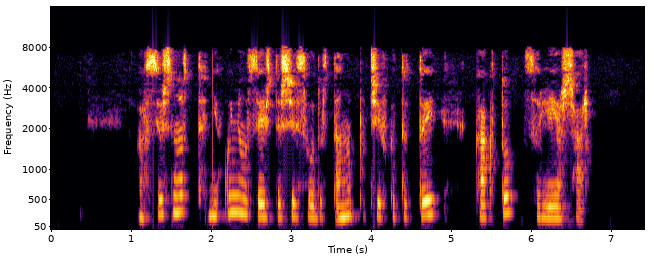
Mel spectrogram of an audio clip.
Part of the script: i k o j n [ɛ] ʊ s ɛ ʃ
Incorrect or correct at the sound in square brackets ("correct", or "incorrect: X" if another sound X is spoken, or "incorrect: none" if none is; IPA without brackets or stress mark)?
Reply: correct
